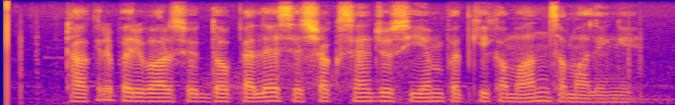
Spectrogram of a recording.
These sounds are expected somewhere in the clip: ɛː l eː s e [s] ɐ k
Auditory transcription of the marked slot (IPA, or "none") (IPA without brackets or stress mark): ʃ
